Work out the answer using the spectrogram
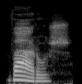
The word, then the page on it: város: /vaː.ros/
